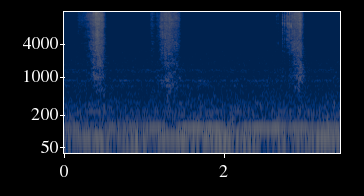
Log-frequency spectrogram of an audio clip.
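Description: Long nails scratch across a flat, empty yellow woven plastic mesh tote bag lying on carpet. Three separate bright, airy scraping strokes swell and fade over a steady low hum, with quiet gaps between them.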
